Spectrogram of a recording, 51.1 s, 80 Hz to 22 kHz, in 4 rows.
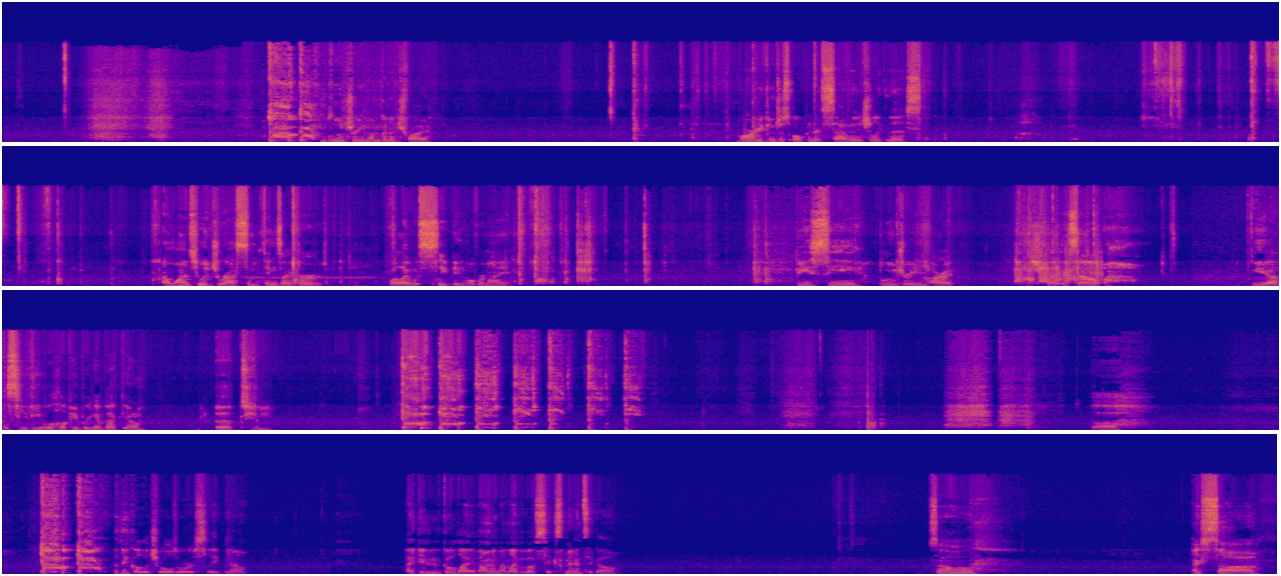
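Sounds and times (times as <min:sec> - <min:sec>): woman coughing: 0:02.6 - 0:03.5, 0:29.5 - 0:32.0, 0:38.7 - 0:39.4.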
